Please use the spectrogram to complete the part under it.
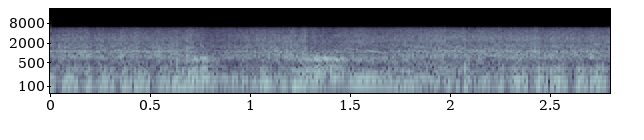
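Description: A 2017 Yamaha FZ10 motorcycle engine revs through a modified exhaust with a bypass valve, giving a throaty, rumbling note rising and falling briefly, close by and steady, with no voices.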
